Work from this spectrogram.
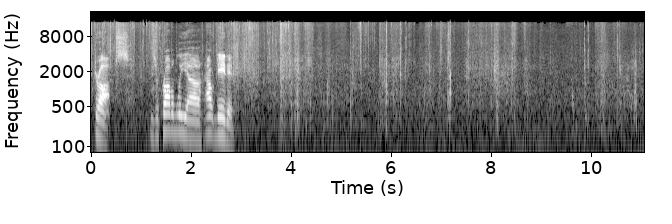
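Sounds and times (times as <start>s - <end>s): light clicks of packaged items: 0.0s - 1.6s, 5.2s - 8.8s.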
